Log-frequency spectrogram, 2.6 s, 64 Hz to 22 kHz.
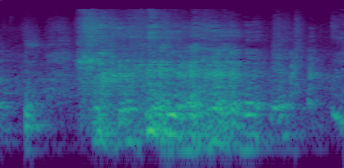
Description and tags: FX - risas 4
